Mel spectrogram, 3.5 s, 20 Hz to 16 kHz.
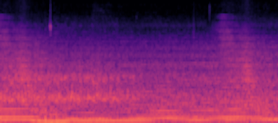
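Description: A Mitsubishi Evo's engine in Project Gotham Racing 2 drones steadily with shifting low tones as it accelerates, a continuous close revving note with no talk over it.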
